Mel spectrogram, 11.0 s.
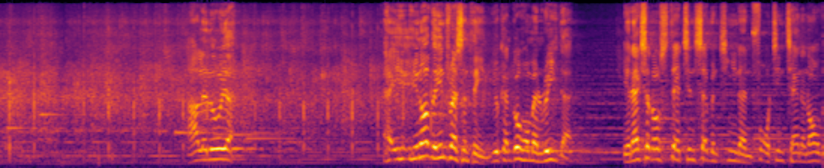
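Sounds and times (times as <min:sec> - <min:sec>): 
audience clapping: 0:00.0 - 0:06.9
speech: 0:02.6 - 0:03.3, 0:05.2 - 0:07.8, 0:08.4 - 0:10.9.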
